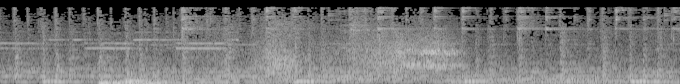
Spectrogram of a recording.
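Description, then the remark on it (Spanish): A car speeds through city streets with its engine roaring and tires screeching loudly, the squeals rising and falling over a steady rush of road noise, continuous. “El sicario circula a gran velocidad por las calles de la ciudad.”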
